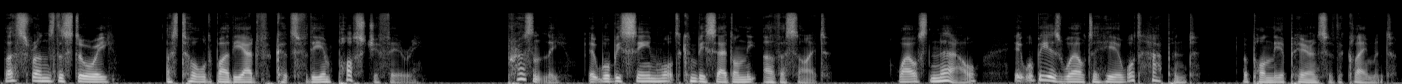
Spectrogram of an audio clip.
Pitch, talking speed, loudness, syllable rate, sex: 120 Hz, 185 wpm, -21 LUFS, 5.5 syllables/s, male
